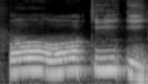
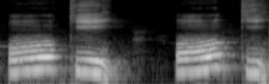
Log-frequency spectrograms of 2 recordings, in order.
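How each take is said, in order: First: ও, ও, কি, ই with every vowel said as a separate beat; ও, ও, কি, ই chopped into four even syllables; broken vowels. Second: ও, কি, ও, কি with ও and কি each stretched long; long vowels. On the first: Teacher showing learners the wrong broken reading. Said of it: "ভেঙে ভেঙে এভাবে বলবো না". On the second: Teacher showing learners the right stretched reading. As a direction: draw out ও and কি instead of doubling them. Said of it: "আমরা বলবো". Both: Shown as a demonstration.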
